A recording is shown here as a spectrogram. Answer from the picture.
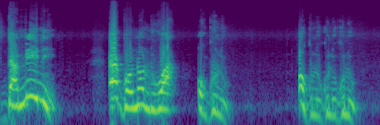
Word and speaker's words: Damini: Did you just hear me say Daniel? But it is Damini Ebunoluwa Ogulu.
